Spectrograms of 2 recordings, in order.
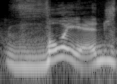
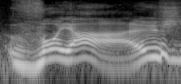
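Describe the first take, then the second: First: The word is said with an English pronunciation. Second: The word is said with a French pronunciation. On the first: The speaker calls it wrong. "not Voyage" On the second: The speaker calls it right. "it is pronounced Voyage, ... They wanted to give it a little French flair"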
